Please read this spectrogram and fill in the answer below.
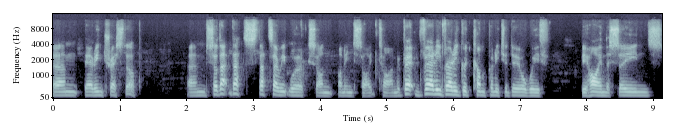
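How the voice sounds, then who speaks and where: The sound is dry and close with no echo as a man with a Birmingham accent talks in a dark, mellow tone with ordinary pitch variation. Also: fairly high pitch for a man, moderate pace. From English Midlands, Birmingham. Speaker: meditation teacher. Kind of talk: casual interview chat. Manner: halting, many repetitions.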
